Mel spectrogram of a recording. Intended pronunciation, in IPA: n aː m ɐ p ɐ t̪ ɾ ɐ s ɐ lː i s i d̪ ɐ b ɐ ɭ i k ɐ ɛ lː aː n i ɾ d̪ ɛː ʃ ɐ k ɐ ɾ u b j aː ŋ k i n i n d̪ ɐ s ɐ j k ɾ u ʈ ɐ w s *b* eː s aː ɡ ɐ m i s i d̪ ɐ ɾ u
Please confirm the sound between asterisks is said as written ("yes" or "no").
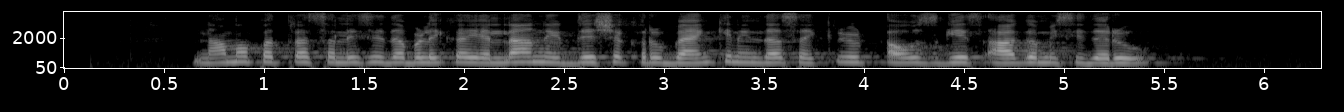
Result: no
